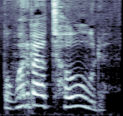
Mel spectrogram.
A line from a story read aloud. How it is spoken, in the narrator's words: asked Mole anxiously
